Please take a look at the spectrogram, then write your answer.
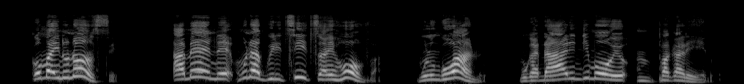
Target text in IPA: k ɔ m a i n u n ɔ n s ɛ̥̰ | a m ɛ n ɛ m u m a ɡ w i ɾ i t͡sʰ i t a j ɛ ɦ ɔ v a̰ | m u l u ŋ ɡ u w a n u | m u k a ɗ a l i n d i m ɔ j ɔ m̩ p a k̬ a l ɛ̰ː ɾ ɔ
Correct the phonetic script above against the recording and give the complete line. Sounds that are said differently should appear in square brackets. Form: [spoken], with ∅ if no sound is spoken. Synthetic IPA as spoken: k ɔ m a i n u n ɔ n s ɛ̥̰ | a m ɛ n ɛ m u [n] a ɡ w i ɾ i t͡sʰ i [t͡s] a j ɛ ɦ ɔ v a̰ | m u l u ŋ ɡ u w a n u | m u k a ɗ a l i n d i m ɔ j ɔ m̩ p a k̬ a l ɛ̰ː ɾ ɔ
